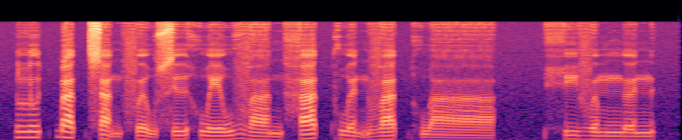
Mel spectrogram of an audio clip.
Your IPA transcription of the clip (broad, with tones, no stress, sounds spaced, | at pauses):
l u˦˥ t̚ ɓ a˦˥ t̚ s a̰˧˨ n f ə˧˩ w s ɨ˨˦ h w e˨˦ w v a̤˨˩ n h a˦˥ t̚ k w ə̰˧˨ n v a˦˥ t̚ h w a̤ː˨˩ | h i˧ v ə˧ m ŋ ə˧ n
